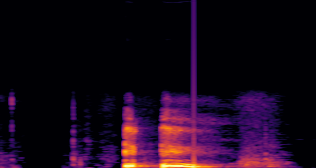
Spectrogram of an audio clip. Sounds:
Throat clearing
